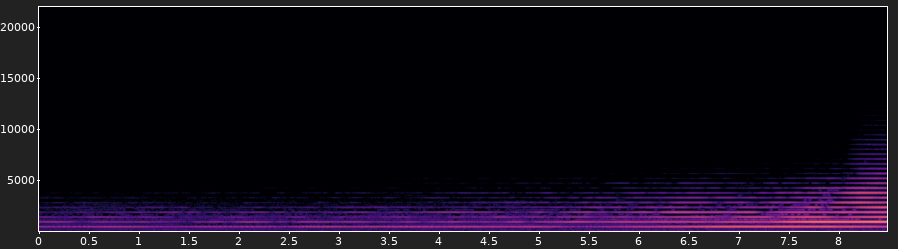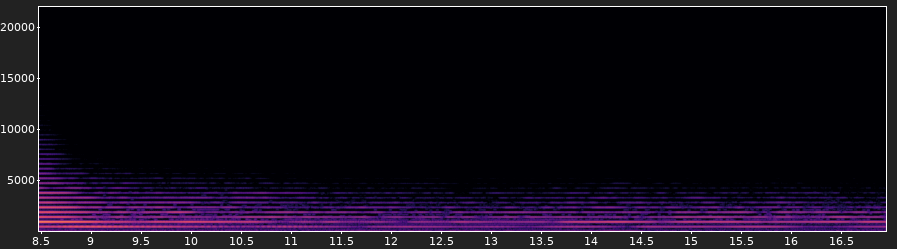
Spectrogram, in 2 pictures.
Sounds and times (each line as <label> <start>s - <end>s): Warning siren from a distance 0.0s - 16.9s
